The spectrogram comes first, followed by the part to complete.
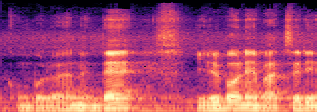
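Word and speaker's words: まつり: 학습을 해 보겟습니다 자 축제라는 일본어는 마츠리 라고 발음을 하고요 한국어로는 마스 리라고 되는데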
